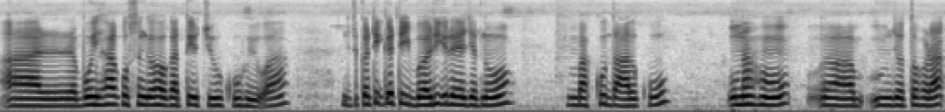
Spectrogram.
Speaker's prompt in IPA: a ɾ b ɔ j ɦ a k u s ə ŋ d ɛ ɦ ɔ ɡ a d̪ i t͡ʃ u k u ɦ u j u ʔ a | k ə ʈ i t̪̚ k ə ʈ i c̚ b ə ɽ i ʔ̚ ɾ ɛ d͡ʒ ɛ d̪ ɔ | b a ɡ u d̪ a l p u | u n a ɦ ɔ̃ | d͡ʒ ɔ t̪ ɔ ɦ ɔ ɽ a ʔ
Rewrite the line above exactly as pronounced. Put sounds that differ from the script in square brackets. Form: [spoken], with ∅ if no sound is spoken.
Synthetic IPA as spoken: a ɾ b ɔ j ɦ a k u s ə ŋ [ɡ] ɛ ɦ ɔ ɡ a [t̪] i t͡ʃ u k u ɦ u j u ʔ a | k ə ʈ i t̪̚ k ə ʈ i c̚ b ə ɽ i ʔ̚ ɾ ɛ d͡ʒ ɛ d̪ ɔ | b a [k] u d̪ a l [k] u | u n a ɦ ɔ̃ | d͡ʒ ɔ t̪ ɔ ɦ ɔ ɽ a ʔ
